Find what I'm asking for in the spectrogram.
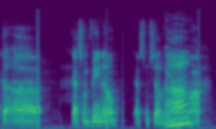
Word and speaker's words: Sauvignon Blanc: Mark said it right. Sauvignon Blanc. – This. He said it with a French accent and shit.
